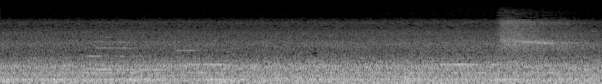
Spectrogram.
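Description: Passenger coaches of an arriving express train rolling slowly past, a steady rumble of wheels on the rails. A brief high hiss comes about five seconds in.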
